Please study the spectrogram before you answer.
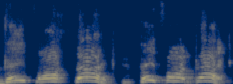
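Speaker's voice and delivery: very high, drawn-out imitation of an excited cousin; imitated cousin's voice. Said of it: "say this in my cousin's voice".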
